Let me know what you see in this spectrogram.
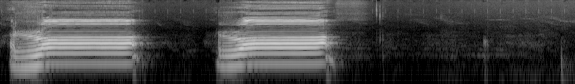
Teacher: র বলার সময় জিহ্বার উল্টা পিঠ উপরের তালুর সঙ্গে লাগবে র জিহ্বার আগ আর উল্টা পিঠ উপরের তালুর সঙ্গে লাগবে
